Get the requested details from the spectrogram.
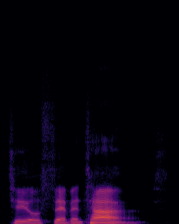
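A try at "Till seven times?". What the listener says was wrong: No, you gotta say when you read that, you gotta read it like a question mark. Like, so you're saying, then Peter came to him and said, Lord, how oft shall I forgive my brother? Shall my brother sin against me and I forgive him? Till 7 times?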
